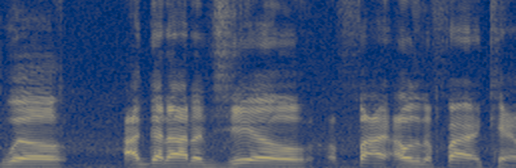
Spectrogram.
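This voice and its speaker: A man with an American accent talks at a fairly quick pace in a medium pitch, his intonation fairly even, the sound dry with no echo and light background noise behind him. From Los Angeles, California. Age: 40s. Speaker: former prisoner, author. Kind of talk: casual interview. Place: open country. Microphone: lapel.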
